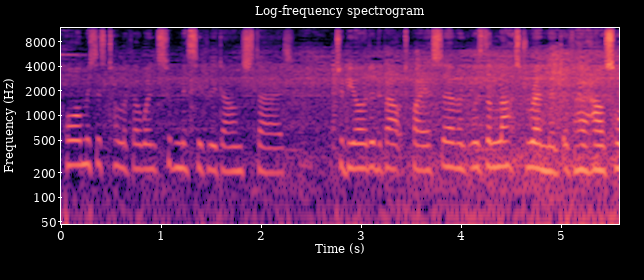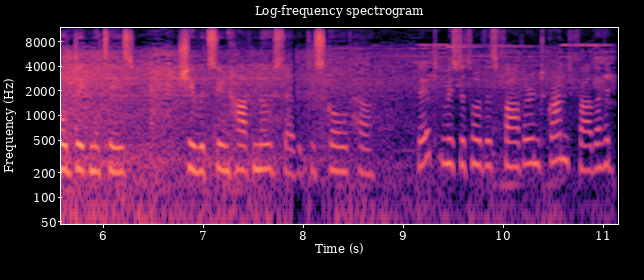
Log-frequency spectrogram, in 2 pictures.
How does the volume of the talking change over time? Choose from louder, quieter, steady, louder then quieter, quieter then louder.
louder then quieter.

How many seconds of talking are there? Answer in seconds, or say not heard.
11 s.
